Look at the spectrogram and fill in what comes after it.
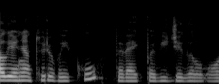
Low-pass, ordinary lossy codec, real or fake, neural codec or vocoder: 9.9 kHz; AAC, 64 kbps; fake; vocoder, 22.05 kHz, 80 mel bands, Vocos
